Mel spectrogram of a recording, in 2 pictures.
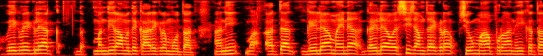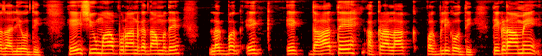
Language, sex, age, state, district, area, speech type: Marathi, male, 18-30, Maharashtra, Nanded, urban, spontaneous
